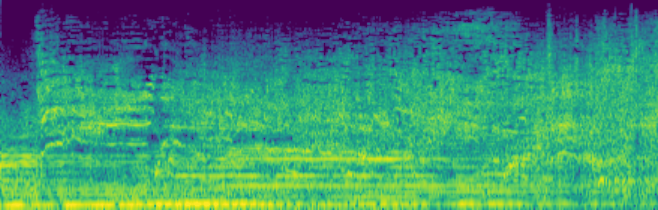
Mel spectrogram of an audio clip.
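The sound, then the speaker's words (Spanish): A voice imitates a loud, drawn-out yelled call, strained, holding steady for several seconds over a heavy rumbling background. “De algo así como, nada más oímos un llamado.”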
